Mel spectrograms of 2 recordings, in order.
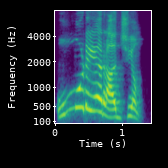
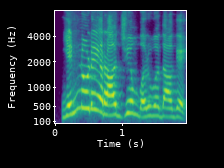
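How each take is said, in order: First: உம்முடைய lifted as the correcting word; firm emphasis on உம்முடைய; stress on உம்முடைய. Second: Emphasis on என்னுடைய; stress on என்னுடைய. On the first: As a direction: punch உம்முடைய in contrast, then fall away. Corrects "my" to "your" kingdom. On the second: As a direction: lean on என்னுடைய, the rejected word. Contrasts rejected wording with actual wording. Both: Shown as a demonstration.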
